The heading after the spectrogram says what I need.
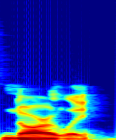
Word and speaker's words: gnarly: guys always um remember don't go hard g with gnarly that's um guys be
